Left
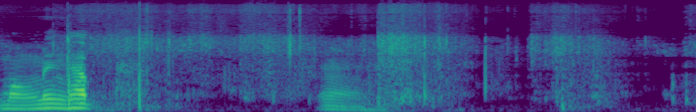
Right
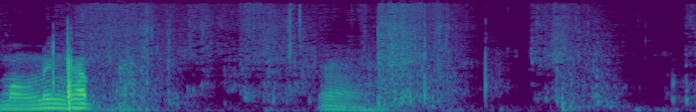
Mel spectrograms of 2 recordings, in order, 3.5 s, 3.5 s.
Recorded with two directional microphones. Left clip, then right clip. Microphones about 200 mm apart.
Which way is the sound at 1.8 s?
30° left (ahead or behind).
